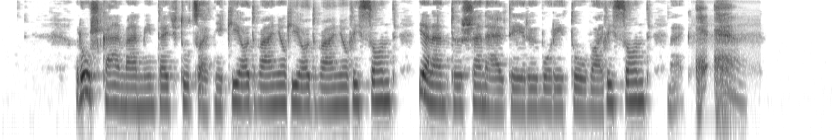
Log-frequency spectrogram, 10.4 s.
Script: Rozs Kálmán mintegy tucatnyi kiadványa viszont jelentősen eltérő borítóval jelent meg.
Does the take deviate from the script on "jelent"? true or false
true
